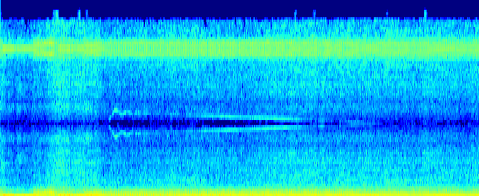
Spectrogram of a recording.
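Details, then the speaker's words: Driving in a chopped, lowered-roof car with a plasticine body: engine revs briefly, then settles to a steady drone but runs rough and misfires badly under way; owner suspects a bad wire, cause unknown. "You hear that misfire? Yeah. Thank you. Wow. And all my blinkers still work. Wow. Everything still works like a normal car. Yeah, now she's misfiring kind of bad."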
